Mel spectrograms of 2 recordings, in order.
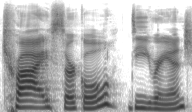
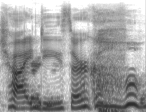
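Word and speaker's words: Tri-Circle-D Ranch: then you've got um Tri Circle dranch I used to say the name wrong all the time and I think I got it right I used to always call it TR D Circle yeah so and literally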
